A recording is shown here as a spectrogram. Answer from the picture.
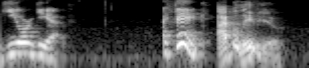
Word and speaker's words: Georgiev: I think you pronounce both of the G's, like Georgiev.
